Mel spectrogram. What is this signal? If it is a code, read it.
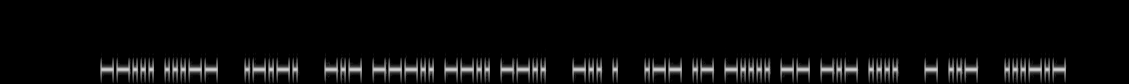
Morse code, heard as a keyed tone, about 30 wpm, 700 Hz. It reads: 73 <AR> K8ZZ DE WA6MKH TU <SK>
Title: K1USN SST QSO Practice 30wpm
